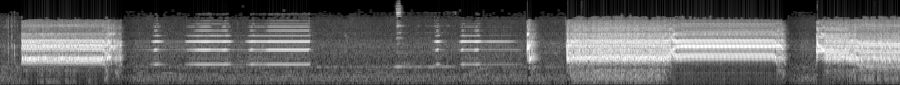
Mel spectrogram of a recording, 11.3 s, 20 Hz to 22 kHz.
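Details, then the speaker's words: Packard Bell 35 AM tube radio: harsh hiss bursts alternating with steady high whistles and pulsing buzzes, no station. Injected IF signal gets nothing through; coils and tubes check good. Squealing oscillation, cause not found. "this radio is a trip this radio is just it's weird it sounds like there's some activity"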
